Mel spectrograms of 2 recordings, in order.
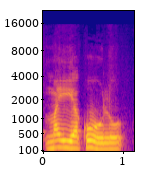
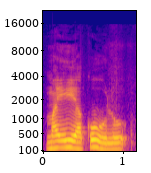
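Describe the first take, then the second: First: The n is pronounced separately before the y. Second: The n is pronounced separately before the y.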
